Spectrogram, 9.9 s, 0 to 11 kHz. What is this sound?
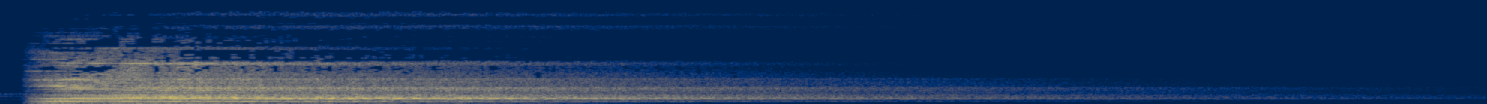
Dark Texture 3
Sound for Intro to your movie or game horror story.
Enjoy! It's all free!
Thanks for use!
